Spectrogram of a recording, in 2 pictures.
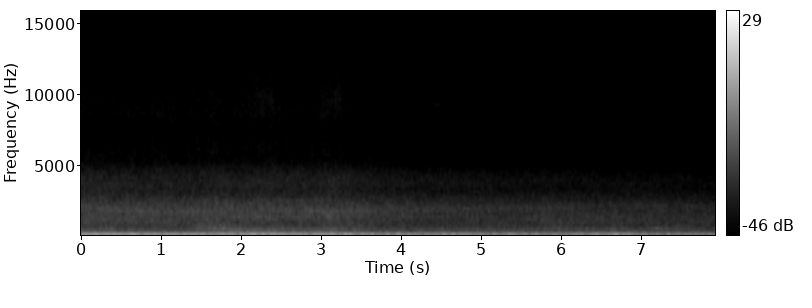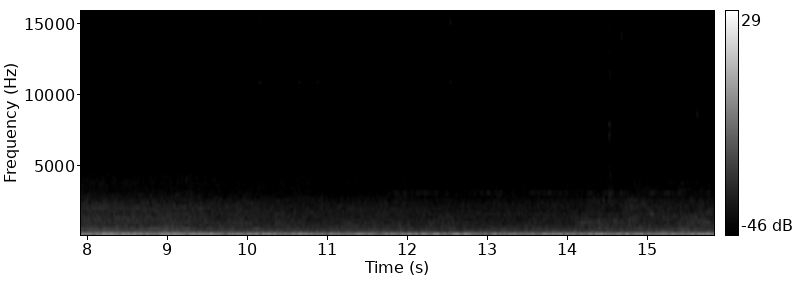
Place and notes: sitting in the Park, The park at night, Community-based park, Dogs barking, Traffic Sound, Binaural recordings, Zoom H4n+ Soundman OKM II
